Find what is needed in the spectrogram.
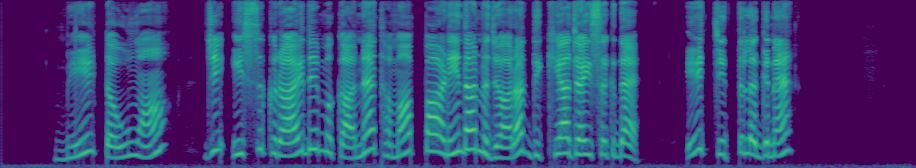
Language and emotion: Dogri, surprised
